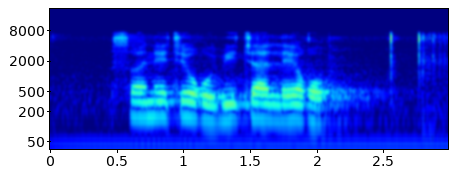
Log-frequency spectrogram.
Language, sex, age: Northern Sotho, male, 25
